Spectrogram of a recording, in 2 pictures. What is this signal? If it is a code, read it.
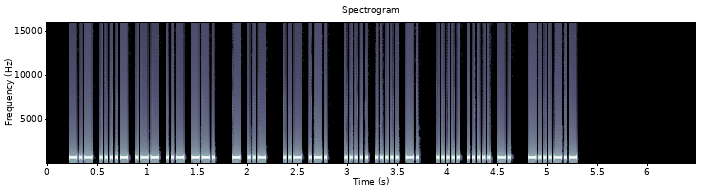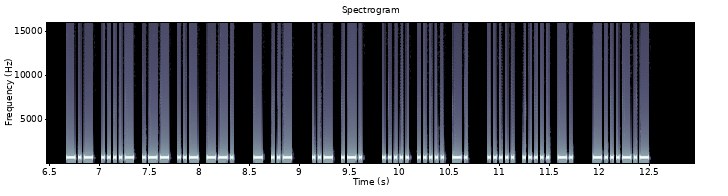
Morse code, heard as a keyed tone, about 46 wpm, 700 Hz. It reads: K4WUG TU UR 55N 55N <BK> K4WUG TU UR 55N 55N <BK>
